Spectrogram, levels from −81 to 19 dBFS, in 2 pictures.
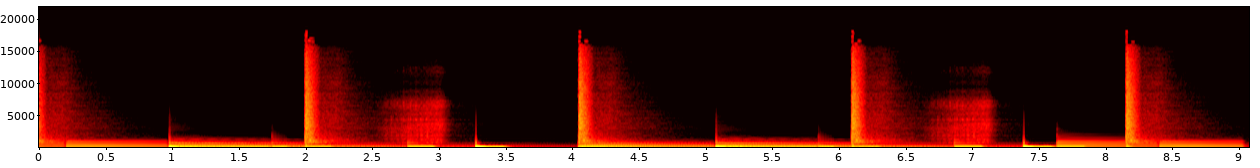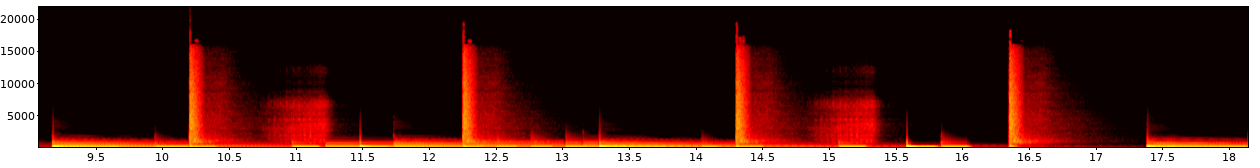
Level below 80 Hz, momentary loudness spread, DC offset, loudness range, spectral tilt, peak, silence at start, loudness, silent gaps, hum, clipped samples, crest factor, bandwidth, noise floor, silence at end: -18 dBFS; 15 LU; under 0.1%; 2 LU; -6 dB/octave; 0 dBFS; 0 s; -17 LUFS; none; none; under 0.1%; 16 dB; 16.5 kHz; -65 dBFS; 0 s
